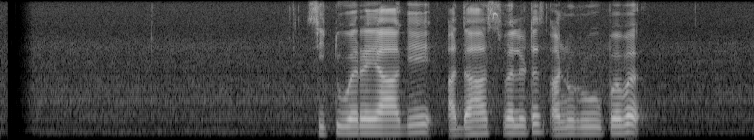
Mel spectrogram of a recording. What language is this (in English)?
Sinhala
